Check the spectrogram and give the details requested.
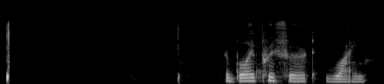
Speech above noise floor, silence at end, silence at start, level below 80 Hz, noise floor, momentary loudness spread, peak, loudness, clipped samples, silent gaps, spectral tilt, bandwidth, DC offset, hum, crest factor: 52 dB; 0.2 s; 0.05 s; -70 dBFS; -80 dBFS; 24 LU; -4 dBFS; -29 LUFS; under 0.1%; none; -6 dB/octave; 8 kHz; under 0.1%; none; 26 dB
